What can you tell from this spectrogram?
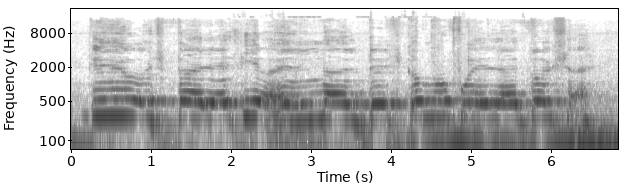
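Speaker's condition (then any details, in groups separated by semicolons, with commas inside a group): Cerebral palsy; speaks with difficulty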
